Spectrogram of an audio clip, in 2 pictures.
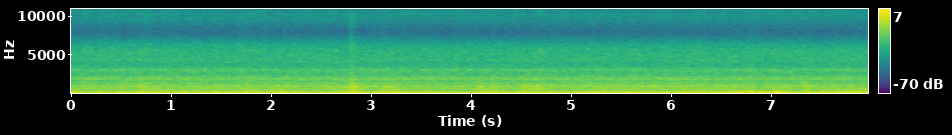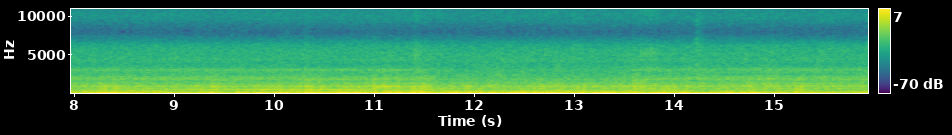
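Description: Inside a Nippori-Toneri Liner car, a rubber-tyred automated guideway train, running along its elevated guideway: a steady low rumble of cabin noise, with a faint whine near the middle.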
